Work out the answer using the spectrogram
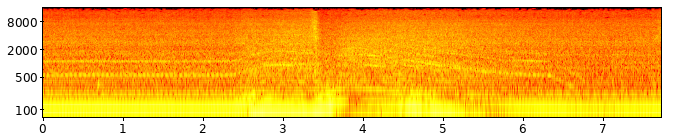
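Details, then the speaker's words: Lexus IS300 with under 69,000 miles, revved cold from idle: the engine blips up cleanly and settles back smoothly with no knocks or rattles, sounding healthy. "so as you guys can hear the car runs no problem I was a little worried ish I mean I wasn't revving it too hard but I don't like really I don't like reppin my cars when they're called but as you guys can tell the car sounds really healthy"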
